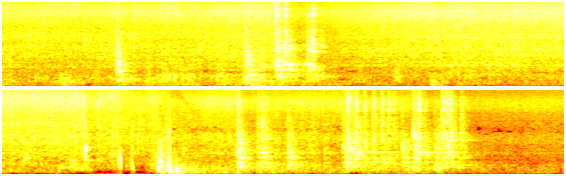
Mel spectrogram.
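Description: Sliced green peppers and onions sizzling as they sauté in a skillet, a steady high hiss that drops away near the end. A few short clicks and knocks are scattered through it.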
